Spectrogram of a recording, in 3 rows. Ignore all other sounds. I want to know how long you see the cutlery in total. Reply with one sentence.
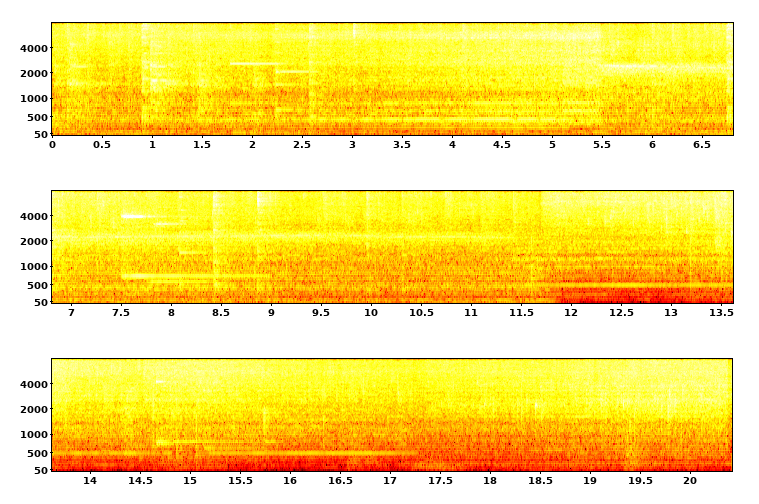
You can hear the cutlery for 2 seconds altogether.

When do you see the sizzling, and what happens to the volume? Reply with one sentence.
You can hear the sizzling from 0.0 to 20.3 s, at a steady volume.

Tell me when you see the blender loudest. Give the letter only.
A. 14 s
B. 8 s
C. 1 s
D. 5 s
D.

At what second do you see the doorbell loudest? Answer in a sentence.
The volume of the doorbell peaks at 8 seconds.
